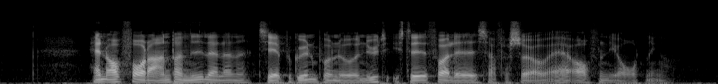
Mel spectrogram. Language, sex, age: Danish, male, 52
